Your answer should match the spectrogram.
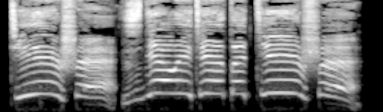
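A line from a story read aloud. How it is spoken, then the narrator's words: Soldier shouting. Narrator (Russian): второй солдат, закричал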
